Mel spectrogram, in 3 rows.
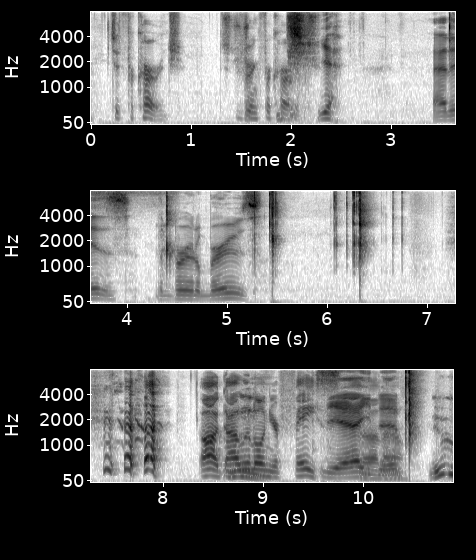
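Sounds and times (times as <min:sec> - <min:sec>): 
speech: 0:00.2 - 0:02.6, 0:03.4 - 0:05.4, 0:07.4 - 0:10.8
drink can cracking open: 0:03.6 - 0:04.5, 0:05.2 - 0:06.8, 0:10.4 - 0:10.6.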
